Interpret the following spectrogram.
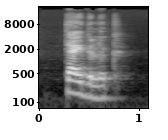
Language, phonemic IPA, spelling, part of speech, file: Dutch, /ˈtɛidələk/, tijdelijk, adjective / adverb, Nl-tijdelijk.ogg
- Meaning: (adjective) 1. temporal 2. temporary; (adverb) temporarily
